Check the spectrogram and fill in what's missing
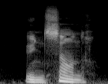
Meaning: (noun) 1. ash (of fire, etc.) 2. mortal remains; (verb) inflection of cendrer: 1. first/third-person singular present indicative/subjunctive 2. second-person singular imperative
- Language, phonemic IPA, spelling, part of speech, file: French, /sɑ̃dʁ/, cendre, noun / verb, Fr-cendre.ogg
